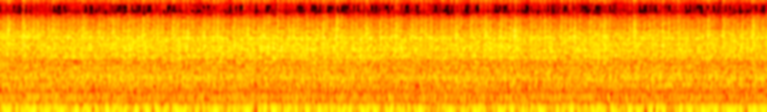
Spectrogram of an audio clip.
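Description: Fast light ticking, about three per second, over a steady idle; a tick that could be a lifter or an exhaust leak.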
